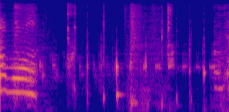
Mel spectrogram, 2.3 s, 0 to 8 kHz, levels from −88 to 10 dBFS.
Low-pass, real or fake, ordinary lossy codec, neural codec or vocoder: 7.2 kHz; fake; none; codec, 44.1 kHz, 2.6 kbps, SNAC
